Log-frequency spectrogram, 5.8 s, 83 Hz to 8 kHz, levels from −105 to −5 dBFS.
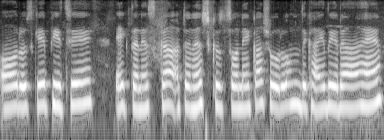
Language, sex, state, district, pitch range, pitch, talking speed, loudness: Hindi, female, Delhi, New Delhi, 240-255 Hz, 245 Hz, 135 wpm, -11 LUFS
